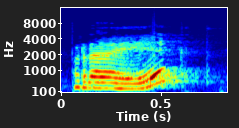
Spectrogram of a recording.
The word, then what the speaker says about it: проект: In the word проект, the stress as well falls on the last syllable. There's a firm r, проект. We write soft e, but we say проект. Of course, you can hear maybe sometimes проект, but it is very rarely.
